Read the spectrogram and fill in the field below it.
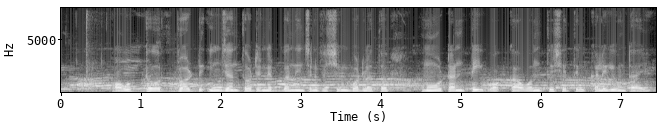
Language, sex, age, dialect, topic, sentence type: Telugu, male, 18-24, Central/Coastal, agriculture, statement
